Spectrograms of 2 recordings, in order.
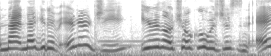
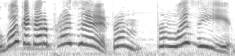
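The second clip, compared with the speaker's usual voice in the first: ordinary talk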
